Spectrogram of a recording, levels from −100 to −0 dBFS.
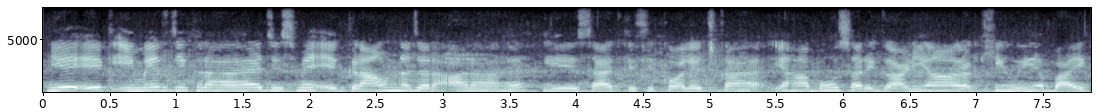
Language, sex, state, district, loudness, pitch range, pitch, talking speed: Hindi, female, Chhattisgarh, Raipur, -13 LUFS, 235-270 Hz, 250 Hz, 215 wpm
